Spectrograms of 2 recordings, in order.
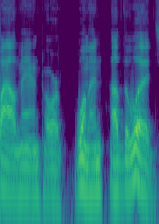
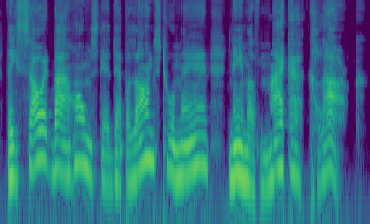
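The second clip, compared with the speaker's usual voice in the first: higher, confidential countrywoman sharing a rumour; lightly voiced storekeeper, slowing on the name Micah Clark; a hint of a small-town gossip telling a secret; gossiping townswoman; 6 semitones higher than usual. A narrator's reading. Narrator holds Hooper's voice.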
